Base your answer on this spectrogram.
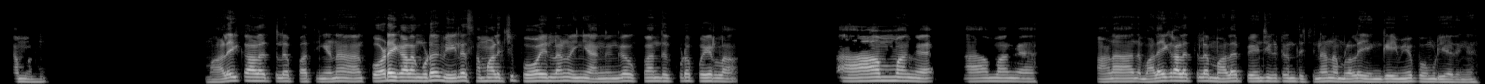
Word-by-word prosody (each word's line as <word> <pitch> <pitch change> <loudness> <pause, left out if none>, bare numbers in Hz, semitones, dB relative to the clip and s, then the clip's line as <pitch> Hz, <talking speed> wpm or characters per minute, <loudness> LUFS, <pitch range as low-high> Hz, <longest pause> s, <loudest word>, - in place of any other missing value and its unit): ஆமாங்க. 125 -2 -6 1.7
மழை 135 +9 +1
காலத்துல 165 -3 +2
பார்த்தீங்கன்னா, 135 +2 -2 0.3
கோடை 165 +4 +7
காலம் 170 -1 +5
கூட 185 +3 +5
வெயில 155 +4 +3
சமாளிச்சு 160 +3 -1
போயிரலாணு 165 +2 +2
வைங்க. 155 -1 +1
அங்க 135 +1 -2
அங்க 150 +3 0
உட்கார்ந்து 155 0 -2
கூட 160 +1 -3
போயிர்லாம். 150 -3 -1 1.1
ஆமாங்க 170 0 +3 0.6
ஆமாங்க. 150 0 -2 0.8
ஆனா 135 +2 -2
அந்த 140 -1 -2
மழை 150 +5 +2
காலத்தில 165 -1 +2
மழ 135 +1 0 0.2
பெஞ்சுகுட்டு 145 0 -2
இருந்துச்சுன்னா 135 0 -3
நம்மளால 135 +1 0
எங்கேயுமே 135 +2 0
போ 135 - -3
முடியாதுங்க. 115 -3 -4
150 Hz, 115 wpm, -24 LUFS, 135-160 Hz, 1.7 s, கோடை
